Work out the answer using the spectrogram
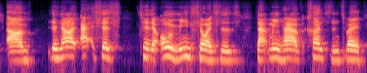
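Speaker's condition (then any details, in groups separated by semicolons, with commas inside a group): Cerebral palsy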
